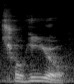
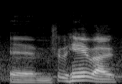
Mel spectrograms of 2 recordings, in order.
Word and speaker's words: Trujillo: I believe you're right, it's Trujillo. Because I was actually playing an old game called Baja. True Hero. Okay. Yeah. True Hero. Do that. Because the J is actually a bit like the Baja 1000.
